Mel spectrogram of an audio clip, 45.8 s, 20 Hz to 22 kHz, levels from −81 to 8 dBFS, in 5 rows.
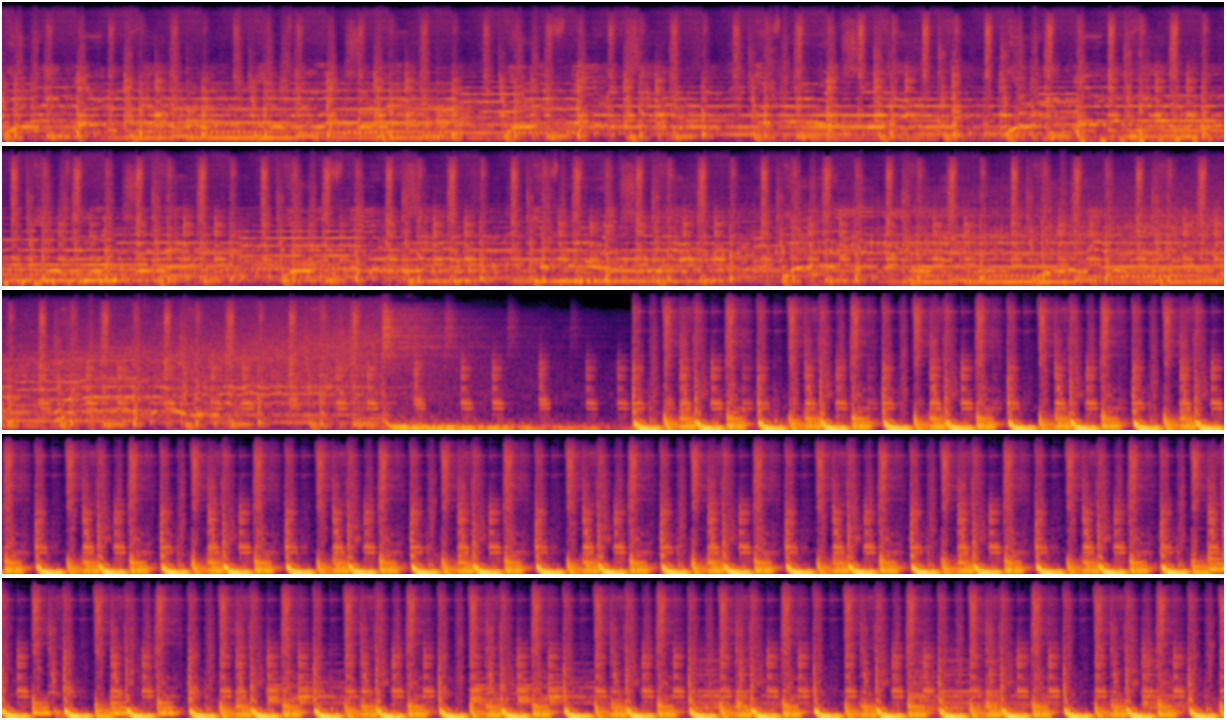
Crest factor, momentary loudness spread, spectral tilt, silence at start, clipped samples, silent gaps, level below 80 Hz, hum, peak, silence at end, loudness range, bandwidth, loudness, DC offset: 8 dB; 5 LU; -4.5 dB/octave; 0 s; 0.2%; none; -12 dBFS; none; 0 dBFS; 0 s; 4 LU; over 20 kHz; -10 LUFS; under 0.1%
